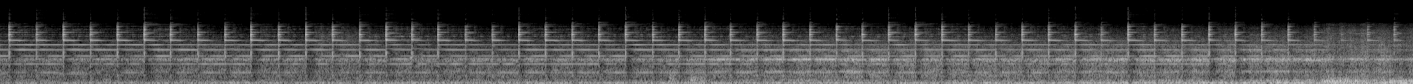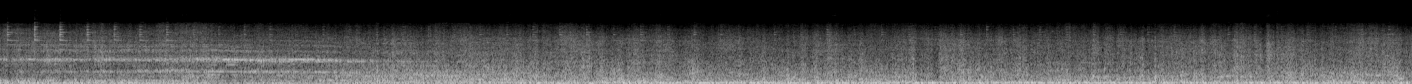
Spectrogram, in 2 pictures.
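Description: Level-crossing warning bell ringing steadily, about two strikes a second, as a diesel-hauled freight train approaches. About halfway through, the locomotives' rumble grows and drowns the bell, and the long train rolls past with its wheels clattering over the rail joints.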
